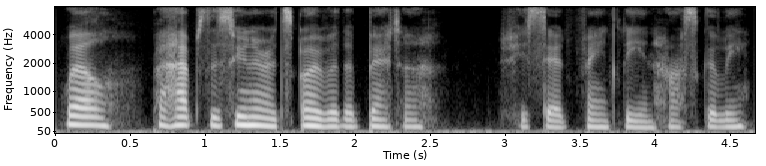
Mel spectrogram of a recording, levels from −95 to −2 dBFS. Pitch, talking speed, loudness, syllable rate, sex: 170 Hz, 165 wpm, -20 LUFS, 5.3 syllables/s, female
